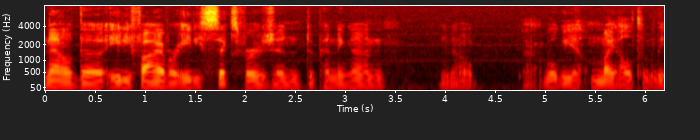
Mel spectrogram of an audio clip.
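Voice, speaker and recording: A man with an American accent speaks at a moderate pace in a dark, mellow, fairly low voice, his intonation flat and monotone. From Wisconsin, upper Midwest US. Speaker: podcast host, music commentator. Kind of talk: solo podcast monologue.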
